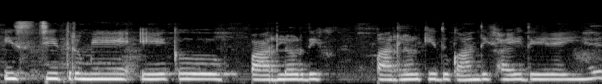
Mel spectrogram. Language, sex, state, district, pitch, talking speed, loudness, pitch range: Hindi, female, Uttar Pradesh, Shamli, 240 Hz, 130 wpm, -11 LUFS, 230-245 Hz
